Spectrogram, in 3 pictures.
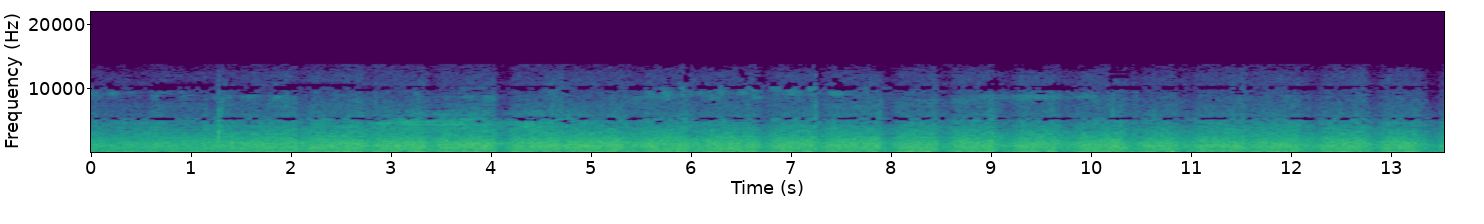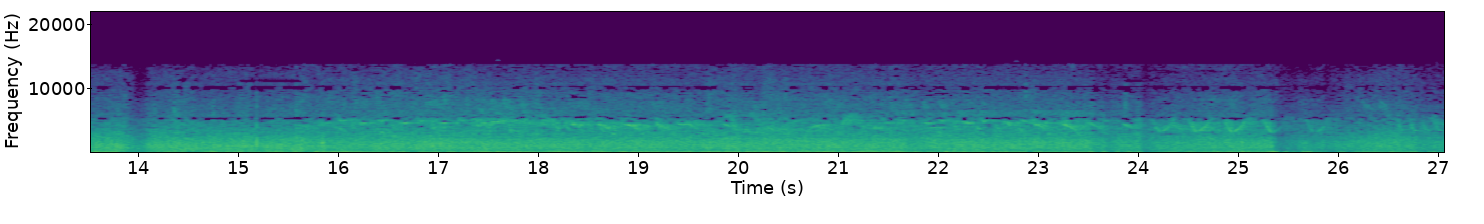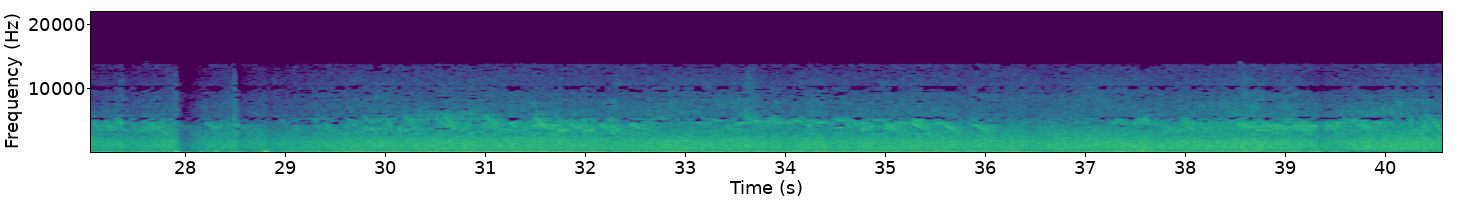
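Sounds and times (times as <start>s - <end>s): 
flowing water rushing: 0.0s - 40.5s.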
